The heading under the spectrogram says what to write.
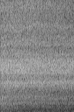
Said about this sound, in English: The best part is, when a fuel cell creates electricity, it doesn't create pollution. It only gives off water, which comes out as steam, 蒸汽.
